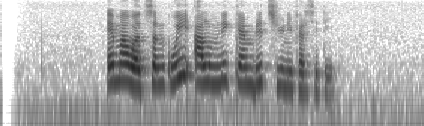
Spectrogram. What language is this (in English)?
Javanese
